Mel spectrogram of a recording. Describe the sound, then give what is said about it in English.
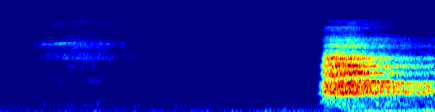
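A deep breath: a soft, airy inhale, a pause, then a much louder, longer rushing exhale that slowly fades, with no talking. “let me take a deep breath. Please take one with me.”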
